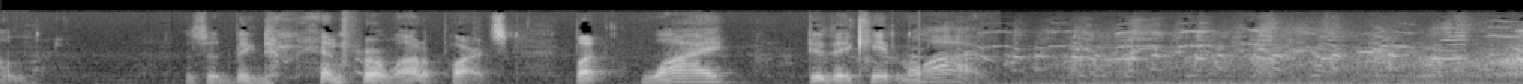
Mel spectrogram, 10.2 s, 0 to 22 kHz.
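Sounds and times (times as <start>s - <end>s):
steady outdoor noise: 0.0s - 10.1s
speech: 1.2s - 7.2s
flock of geese honking on Belle Isle near downtown Detroit: 6.2s - 10.1s.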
